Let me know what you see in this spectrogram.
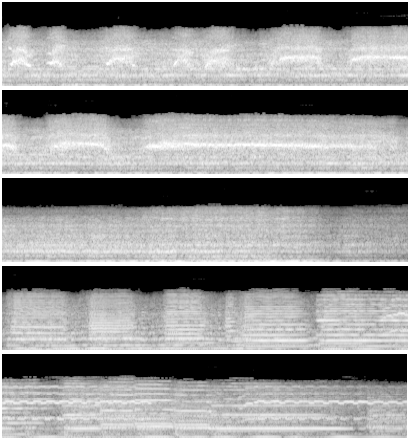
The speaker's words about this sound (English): Nobody's going to hear anything except this train. Here, there's the big baby now. A nice, long train. Long and loud.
